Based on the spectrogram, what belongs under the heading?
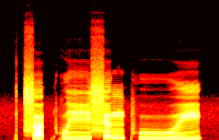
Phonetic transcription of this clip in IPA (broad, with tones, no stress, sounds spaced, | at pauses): t͡s ɐ˨˥ t̚ kʷ iː˧ s ɪ˥ ŋ pʰ uː˨˥ j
